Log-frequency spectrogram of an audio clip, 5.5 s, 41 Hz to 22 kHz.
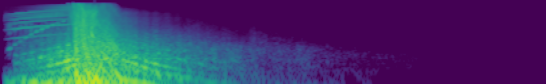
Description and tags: Sci-fi rifle weapon shot. With charging sweep 3 (23lrs,mltprcssng)
The sound of a sci-fi rifle shot. Enjoy it. If it does not bother you, share links to your work where this sound was used.
blaster, military, sfx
